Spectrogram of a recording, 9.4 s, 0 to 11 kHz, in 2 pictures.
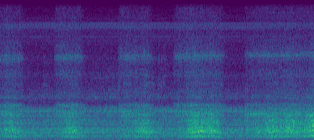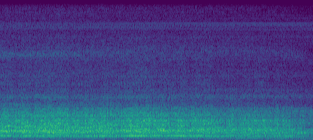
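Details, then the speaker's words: Wood lathe cutting a 2x4 with a detail gouge that is getting dull: a rough rasping cut with rapid, uneven chatter; the gouge needs sharpening. "oh I said we were going to look at the detail gouge which is chattering so it's getting though"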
